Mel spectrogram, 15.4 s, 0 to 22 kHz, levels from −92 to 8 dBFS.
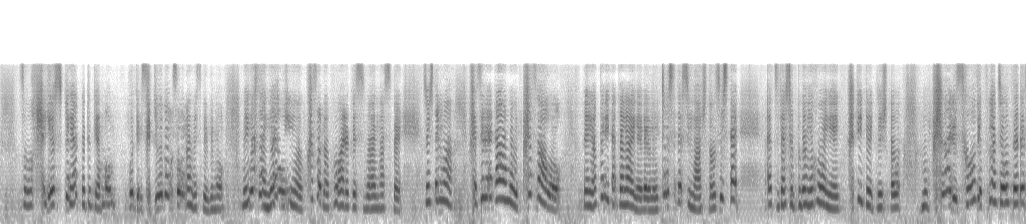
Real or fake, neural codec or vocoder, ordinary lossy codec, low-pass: fake; codec, 16 kHz, 0.5 kbps, FreqCodec, smaller model; none; none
